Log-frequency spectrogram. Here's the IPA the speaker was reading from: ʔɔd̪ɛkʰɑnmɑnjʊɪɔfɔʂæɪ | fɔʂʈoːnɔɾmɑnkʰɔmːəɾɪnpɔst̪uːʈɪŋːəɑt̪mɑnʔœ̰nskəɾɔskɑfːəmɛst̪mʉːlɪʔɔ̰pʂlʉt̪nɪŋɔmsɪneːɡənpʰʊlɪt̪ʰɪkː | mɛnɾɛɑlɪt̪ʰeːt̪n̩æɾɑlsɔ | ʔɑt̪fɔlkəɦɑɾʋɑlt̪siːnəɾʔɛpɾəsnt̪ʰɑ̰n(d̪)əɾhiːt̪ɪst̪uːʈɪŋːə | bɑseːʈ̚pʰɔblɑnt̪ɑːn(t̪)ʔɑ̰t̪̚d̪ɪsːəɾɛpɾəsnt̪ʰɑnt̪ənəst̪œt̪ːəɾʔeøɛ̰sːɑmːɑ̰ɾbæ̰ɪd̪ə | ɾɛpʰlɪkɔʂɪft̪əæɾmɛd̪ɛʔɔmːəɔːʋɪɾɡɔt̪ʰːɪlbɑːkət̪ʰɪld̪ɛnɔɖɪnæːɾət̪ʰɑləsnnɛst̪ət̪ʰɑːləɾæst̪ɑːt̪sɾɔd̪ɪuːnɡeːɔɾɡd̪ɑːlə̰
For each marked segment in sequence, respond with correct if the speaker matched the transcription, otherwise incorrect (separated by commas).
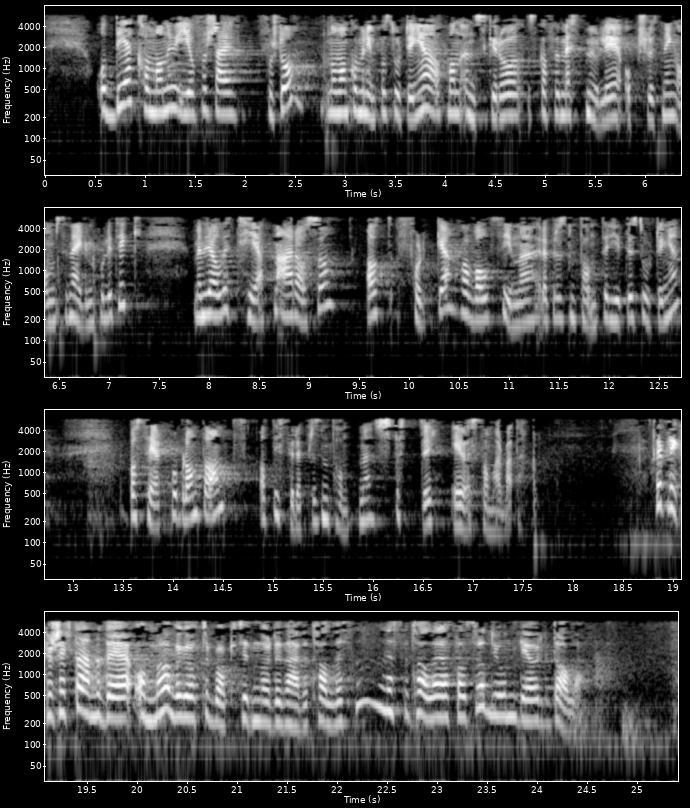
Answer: incorrect, correct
